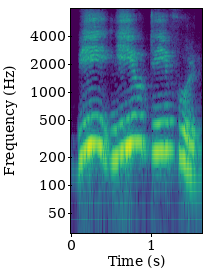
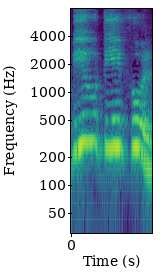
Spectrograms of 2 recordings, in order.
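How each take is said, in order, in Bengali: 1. শব্দটি সিলেবলের মাঝে বিরতি দিয়ে ভেঙে বলা হচ্ছে। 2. শব্দটি এক টানে সাবলীলভাবে বলা হচ্ছে।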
